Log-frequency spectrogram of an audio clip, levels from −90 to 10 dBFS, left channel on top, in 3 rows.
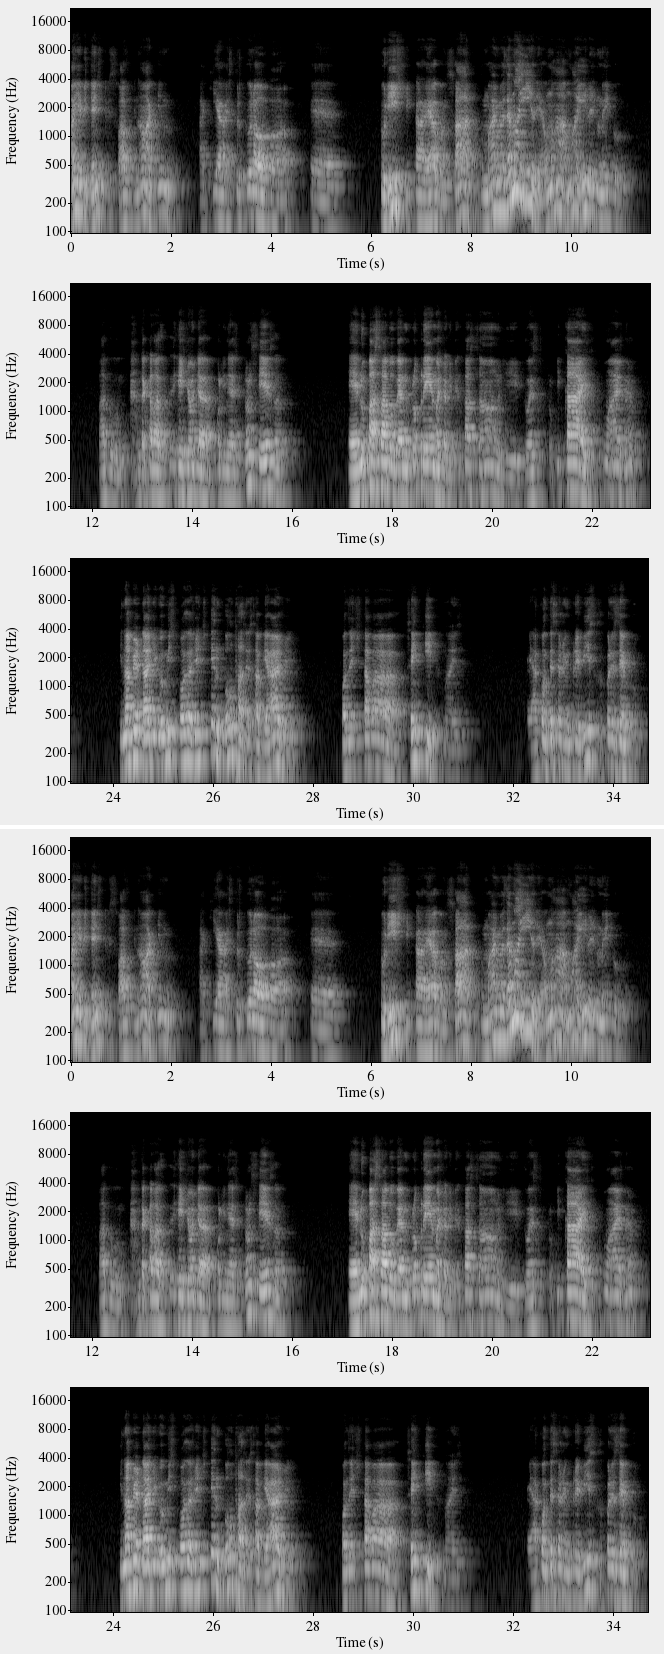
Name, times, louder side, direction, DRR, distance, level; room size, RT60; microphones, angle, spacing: voice 1, 0.0-2.0 2.6-4.3 4.8-5.3 6.2-11.1 12.1-15.8 17.1-20.8 21.5-21.9 22.2-22.8 24.1-27.6 28.6-30.9 32.3-34.5, equal, ahead, -2 dB, 0.7 m, -23 dB
5.0 x 2.1 x 4.3 m, 0.67 s
head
